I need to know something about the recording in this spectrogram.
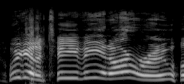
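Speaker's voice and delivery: mock proud. Shown as a demonstration. Streamer mocking his own old-fashioned brag about the TV. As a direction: announce owning a TV like it's nineteen ninety-five. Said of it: "like it's fucking nineteen ninety-five".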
